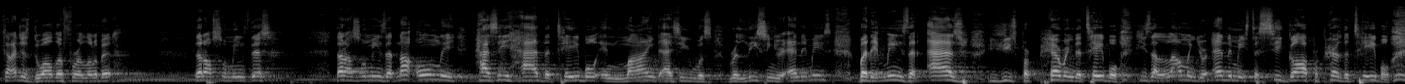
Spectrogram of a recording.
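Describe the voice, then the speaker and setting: The tone is animated. The pace runs fairly quick. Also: man, high pitch for a man. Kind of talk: sermon. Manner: animated, call-and-response preaching, pushing the crowd to shout back; rising, emphatic and repetitive, with laughter.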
